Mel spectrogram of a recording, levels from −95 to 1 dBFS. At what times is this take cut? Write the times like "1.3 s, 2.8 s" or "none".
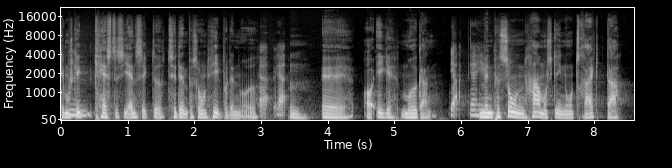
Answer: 3.4 s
